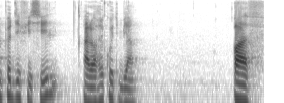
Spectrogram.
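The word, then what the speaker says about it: قاف: Qaf. Qaf. C'est un son grave et il sort en fait de la gorge.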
